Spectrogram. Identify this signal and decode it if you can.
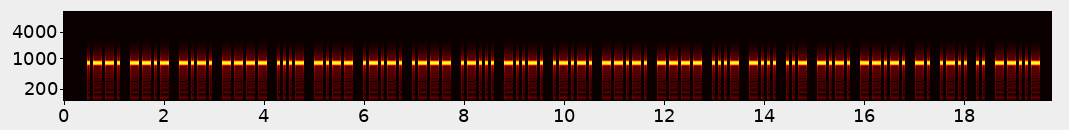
Morse code (Japanese Wabun code), heard as a keyed tone, about 20 wpm, 800 Hz. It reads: ツネニコクケンヲオモンシコクハウニシタガヒ
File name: keuikuchiyokugo20wptan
